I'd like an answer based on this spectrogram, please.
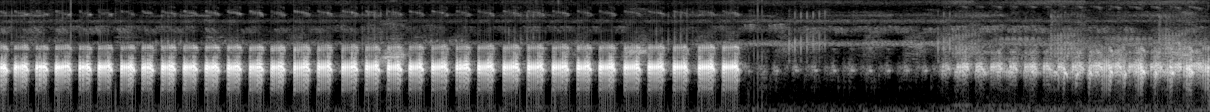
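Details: Frog at night giving loud, evenly spaced croaking pulses about three per second, then a brief near-silent pause before a softer, blurred chorus of calls resumes.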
